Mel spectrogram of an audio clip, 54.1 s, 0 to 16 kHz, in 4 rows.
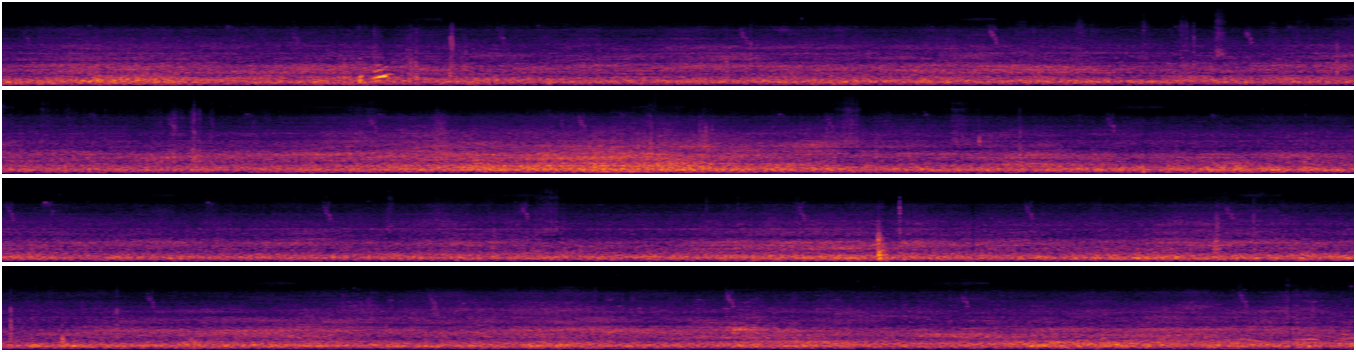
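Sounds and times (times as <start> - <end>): jet engines running: 0.0 - 54.0.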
